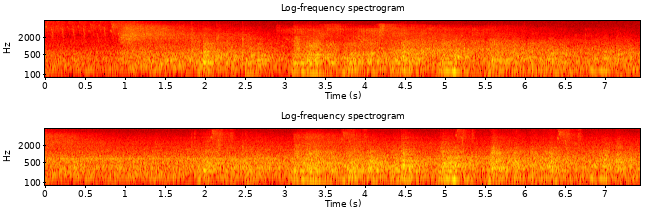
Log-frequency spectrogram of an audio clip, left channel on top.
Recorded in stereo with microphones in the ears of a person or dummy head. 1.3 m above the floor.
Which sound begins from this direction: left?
Footsteps, at 1.8 s.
